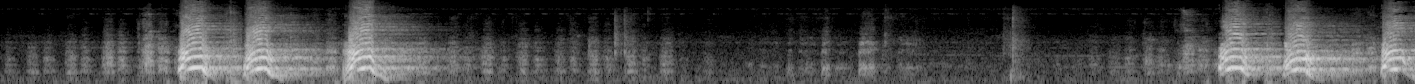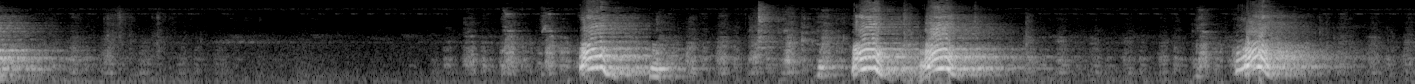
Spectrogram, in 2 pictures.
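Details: Angry Labrador Retriever giving clusters of three harsh barks spaced a few seconds apart, with softer panting and breathy noises between, ending on a single hoarse bark.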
